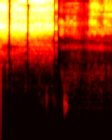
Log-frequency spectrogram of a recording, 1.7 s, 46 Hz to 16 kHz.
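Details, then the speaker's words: Equilibar BR1 blockage-resistant back pressure regulator on supercritical CO2 extraction setup with water added: sharp hissing bursts of gas venting and crackling ice forming and shedding at the expansion, then steady hiss; flow continues and pressure holds within half a percent. "as we're pumping water through the system you can hear the crackling of the ice as it forms and sheds away from that expand"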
